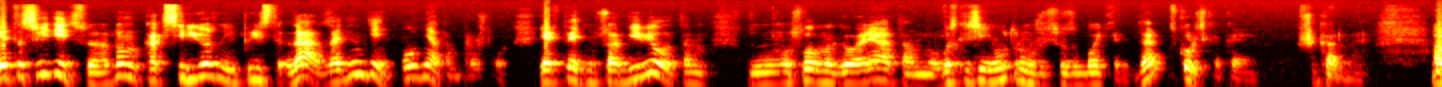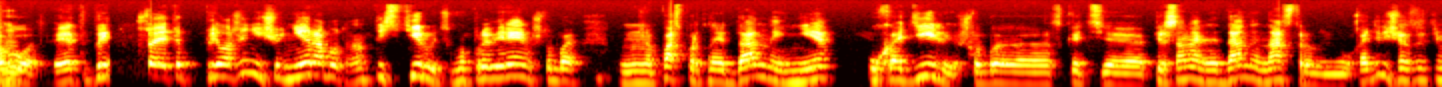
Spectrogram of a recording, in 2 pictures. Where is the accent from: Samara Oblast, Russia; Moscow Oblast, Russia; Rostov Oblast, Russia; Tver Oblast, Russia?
Samara Oblast, Russia; Samara; он у нас с давних лет в Самаре, откуда я родом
